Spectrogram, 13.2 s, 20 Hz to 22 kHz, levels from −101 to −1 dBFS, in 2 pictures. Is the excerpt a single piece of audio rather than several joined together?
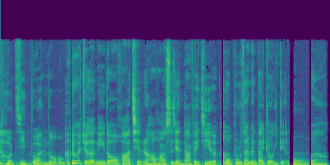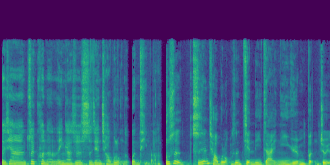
yes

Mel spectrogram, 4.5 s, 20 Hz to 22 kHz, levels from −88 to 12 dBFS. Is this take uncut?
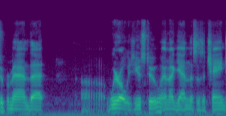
yes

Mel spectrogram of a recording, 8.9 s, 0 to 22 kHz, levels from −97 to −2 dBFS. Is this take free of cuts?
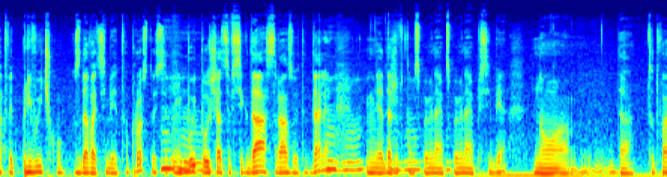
no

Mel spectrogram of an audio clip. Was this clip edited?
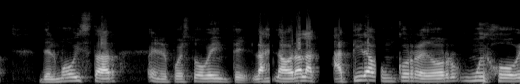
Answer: yes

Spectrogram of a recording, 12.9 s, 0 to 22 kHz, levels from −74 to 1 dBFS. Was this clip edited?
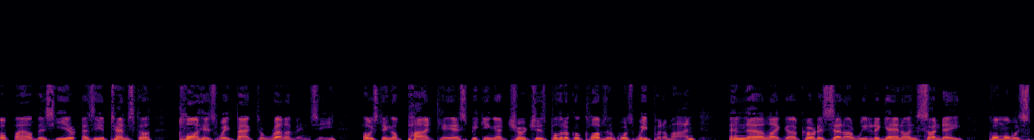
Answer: no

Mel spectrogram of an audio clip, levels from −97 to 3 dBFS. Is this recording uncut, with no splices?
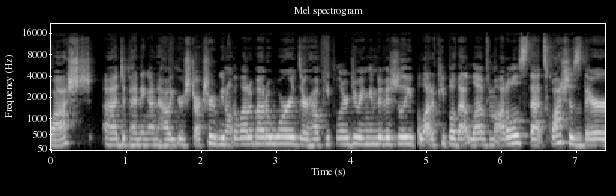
no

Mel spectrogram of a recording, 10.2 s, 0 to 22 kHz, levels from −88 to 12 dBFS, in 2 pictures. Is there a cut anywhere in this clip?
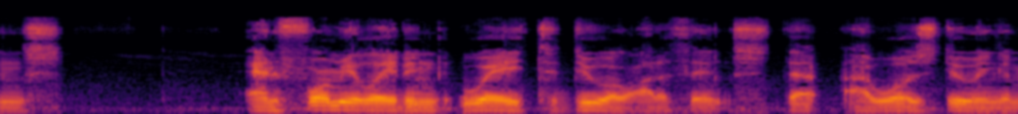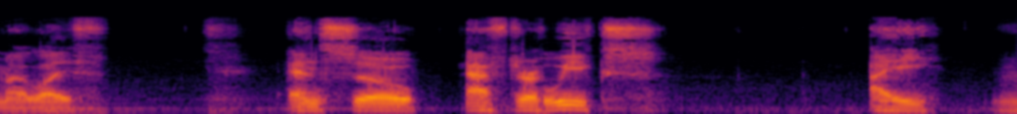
yes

